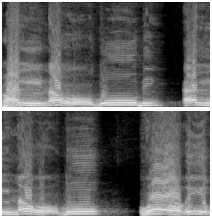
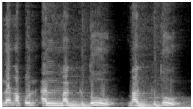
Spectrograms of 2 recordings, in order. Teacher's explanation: Jadi ada suara agak panjang sedikit ya, bukan al-maqdu, bukan kayak tertahan gitu. Kalau ghainnya tuh sukun maka suaranya agak panjang sedikit, mengalir sedikit.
